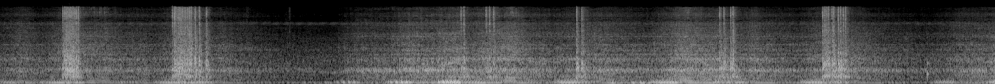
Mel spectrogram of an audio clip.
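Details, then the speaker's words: Honda Shine motorcycle on a ride: loud, uneven slapping clunks about every second over a quiet engine, a 'kata kata' knock when slowing down; worn chain and sprockets knocking and slipping. "మీరు బండి ఆ ఆ slow చేస్తే బండికి slow చేస్తే ఆ కట కట కట కట అంటుంది"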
